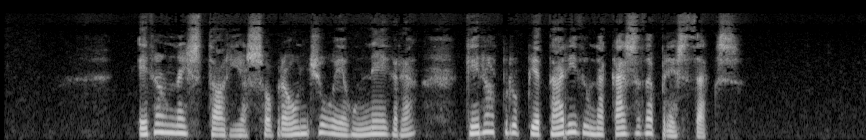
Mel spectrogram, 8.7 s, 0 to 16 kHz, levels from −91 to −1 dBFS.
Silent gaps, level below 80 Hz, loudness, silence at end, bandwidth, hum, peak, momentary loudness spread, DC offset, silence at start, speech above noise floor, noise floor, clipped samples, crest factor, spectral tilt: none; -60 dBFS; -25 LUFS; 1.3 s; 11.5 kHz; none; -6 dBFS; 9 LU; under 0.1%; 1 s; 42 dB; -67 dBFS; under 0.1%; 20 dB; -5.5 dB/octave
